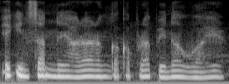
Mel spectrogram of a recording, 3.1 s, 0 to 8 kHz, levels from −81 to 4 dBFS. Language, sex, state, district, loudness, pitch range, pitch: Hindi, female, Arunachal Pradesh, Papum Pare, -17 LUFS, 175-195 Hz, 185 Hz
